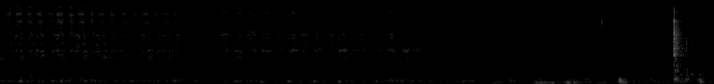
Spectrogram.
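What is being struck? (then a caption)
Thin paper page and colored pencil. A red colored pencil shades a thin paper coloring book page resting on a table with quick back-and-forth rubbing strokes, making a bright, dry, scratchy hiss. Two bursts of steady strokes are separated by a short pause, followed by softer, scattered scratches and a single sharp tick near the end.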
